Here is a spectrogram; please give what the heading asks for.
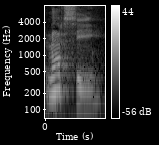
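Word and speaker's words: merci: trying to say so in West flamish you just pronounce it Mercy it's like with the Spanish a so mercy and also the word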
